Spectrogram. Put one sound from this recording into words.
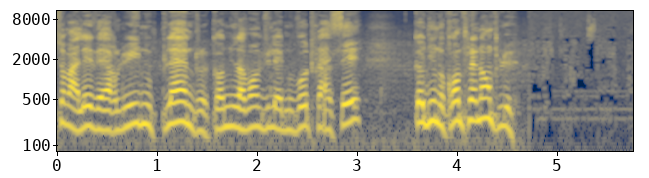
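A middle-aged woman speaks with feeling close to a microphone.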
